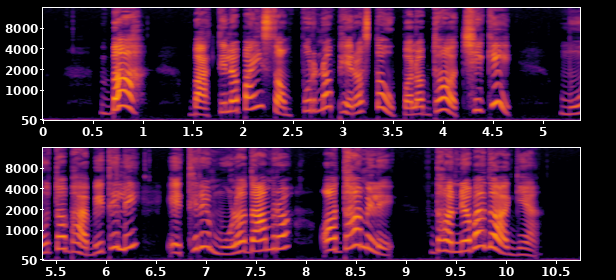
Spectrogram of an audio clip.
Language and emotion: Odia, surprised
